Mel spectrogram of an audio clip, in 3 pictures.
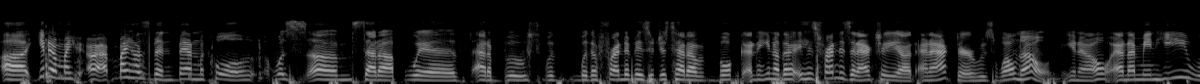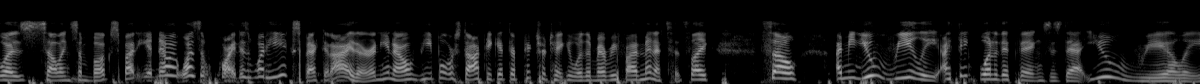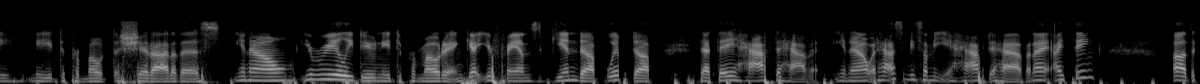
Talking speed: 240 wpm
